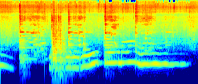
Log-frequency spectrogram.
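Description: Yardlong beans frying in a pan, with sharp stirring scrapes and bursts of sizzle breaking in, while a sustained melodic tone runs over the cooking.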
